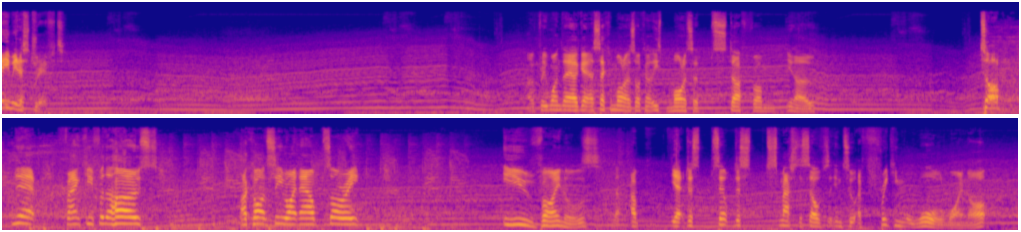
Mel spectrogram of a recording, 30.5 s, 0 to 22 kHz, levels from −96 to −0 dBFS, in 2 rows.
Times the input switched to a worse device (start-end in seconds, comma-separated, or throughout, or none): none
